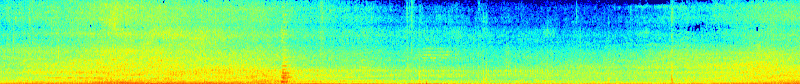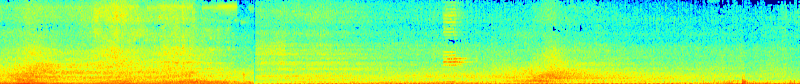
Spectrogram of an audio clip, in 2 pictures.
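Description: Road traffic passing close by, with motor vehicles swelling past twice in the second half. A vehicle horn toots briefly late on.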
